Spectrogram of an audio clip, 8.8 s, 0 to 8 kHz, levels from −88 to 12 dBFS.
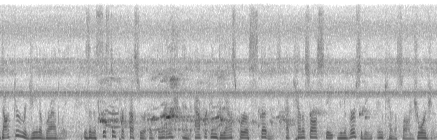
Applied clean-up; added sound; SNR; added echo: none; Cricket; 2 dB; none.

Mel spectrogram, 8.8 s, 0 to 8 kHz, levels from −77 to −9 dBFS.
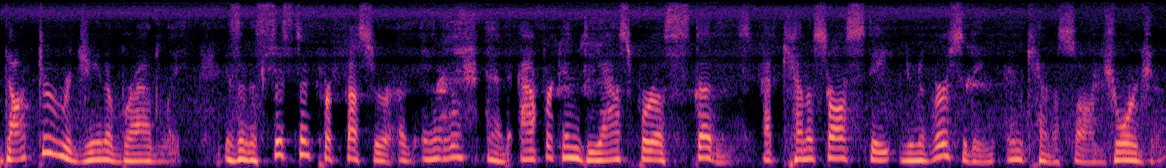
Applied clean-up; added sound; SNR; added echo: neural mask model Resemble Enhance denoiser.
